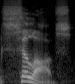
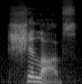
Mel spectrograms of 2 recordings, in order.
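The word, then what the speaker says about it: Šilovs: We've been saying Silovs, you know, pronouncing it. Um, but he the the the announcer today was saying Shilovs.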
